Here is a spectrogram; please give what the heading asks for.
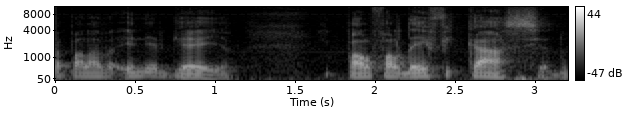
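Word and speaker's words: ἐνέργεια: Lembrando que não é aula de grego, mas a pronúncia, para de repente você quer pronunciar correta, é energeia, tá?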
